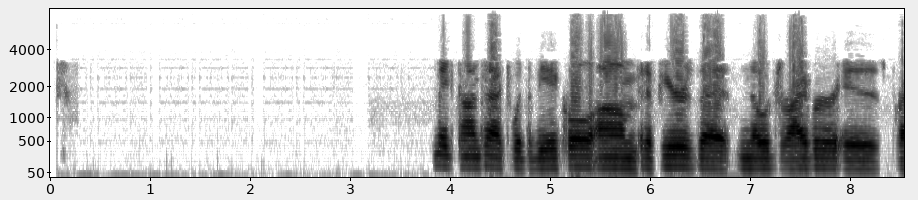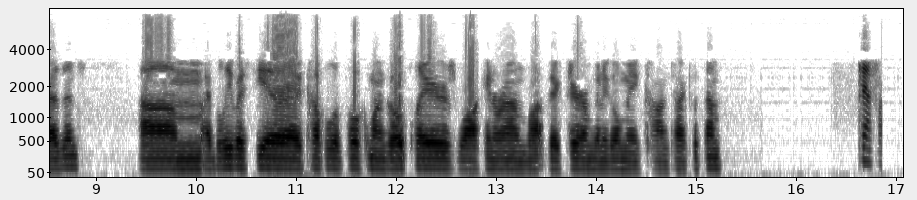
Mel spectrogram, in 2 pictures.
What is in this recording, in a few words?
Security, scanner audio; Thompson Peak Hi; G-S Security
